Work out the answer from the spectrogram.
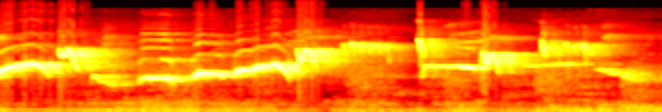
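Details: White-rumped shama provocation song for making caged birds sing: clear whistled notes stepping up and down in pitch, each held briefly, in a flowing sequence.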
